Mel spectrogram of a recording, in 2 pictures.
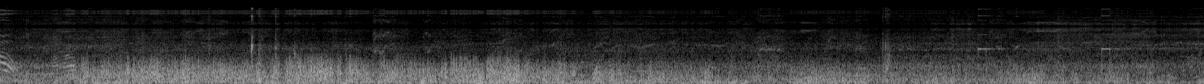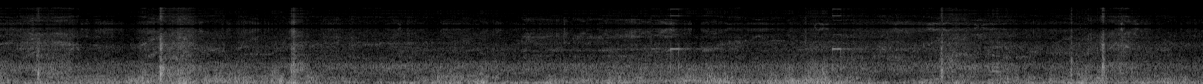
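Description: Wind buffeting the microphone in a rough low rumble, heaviest for the first six seconds and then easing, with indistinct voices underneath and a few faint clicks.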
